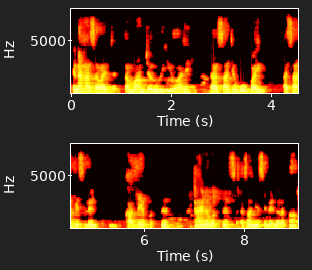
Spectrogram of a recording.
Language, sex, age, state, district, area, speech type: Sindhi, female, 60+, Rajasthan, Ajmer, urban, spontaneous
